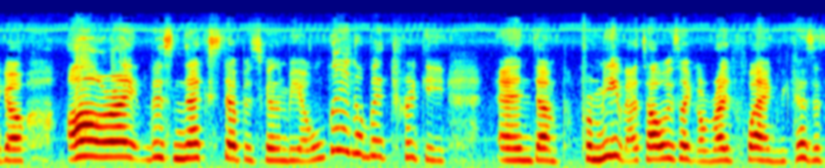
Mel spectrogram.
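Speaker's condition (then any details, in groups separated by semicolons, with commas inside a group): Cerebral palsy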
